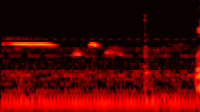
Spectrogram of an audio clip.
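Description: A person whistling: one steady high note held about half a second, then a few short, lower notes.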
